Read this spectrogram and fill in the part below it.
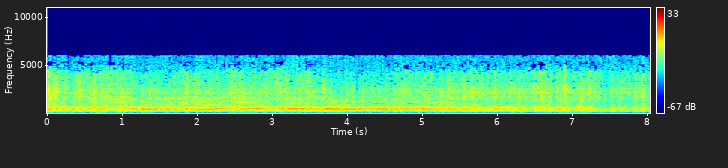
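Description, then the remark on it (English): A passenger train runs steadily on its rails with a constant, loud rumble and a faint, wavering metallic whine, continuous throughout with no voices. “We'll meet you on the train.”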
